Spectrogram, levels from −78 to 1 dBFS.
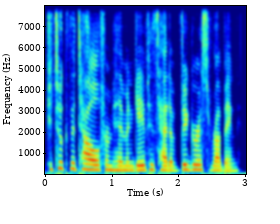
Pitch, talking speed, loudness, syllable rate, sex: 215 Hz, 260 wpm, -16 LUFS, 5.9 syllables/s, female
